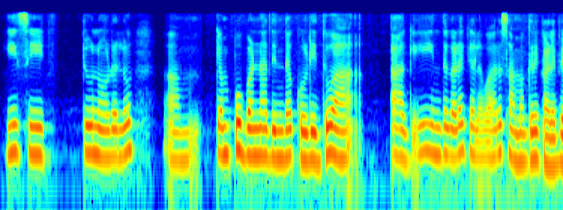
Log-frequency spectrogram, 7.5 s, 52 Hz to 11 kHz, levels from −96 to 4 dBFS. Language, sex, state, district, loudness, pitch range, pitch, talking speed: Kannada, female, Karnataka, Belgaum, -21 LUFS, 190-220 Hz, 210 Hz, 105 wpm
